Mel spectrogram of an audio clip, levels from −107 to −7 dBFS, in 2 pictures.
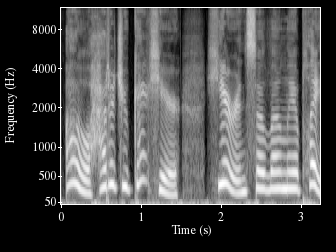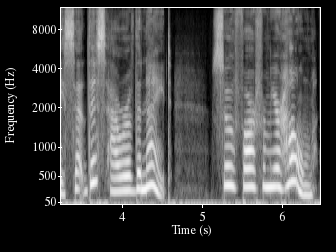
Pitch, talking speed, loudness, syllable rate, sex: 280 Hz, 205 wpm, -16 LUFS, 5.1 syllables/s, female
